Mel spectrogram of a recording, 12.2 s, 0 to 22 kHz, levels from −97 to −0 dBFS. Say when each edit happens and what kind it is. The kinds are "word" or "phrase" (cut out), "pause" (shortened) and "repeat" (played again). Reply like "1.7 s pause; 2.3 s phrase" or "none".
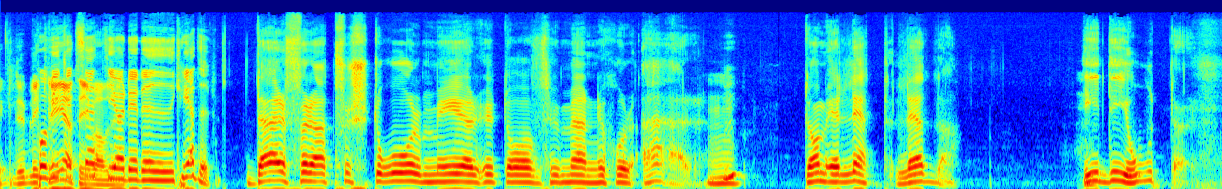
3.4 s word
